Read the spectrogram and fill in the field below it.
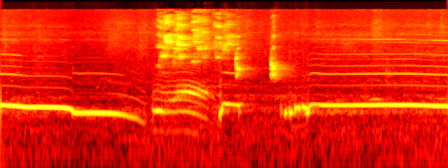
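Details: Pelung chicken crow with a long steady note sliding down at its close. Noisy rustling and a choppy, pulsing restart follow, then another level, sustained crow note begins.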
